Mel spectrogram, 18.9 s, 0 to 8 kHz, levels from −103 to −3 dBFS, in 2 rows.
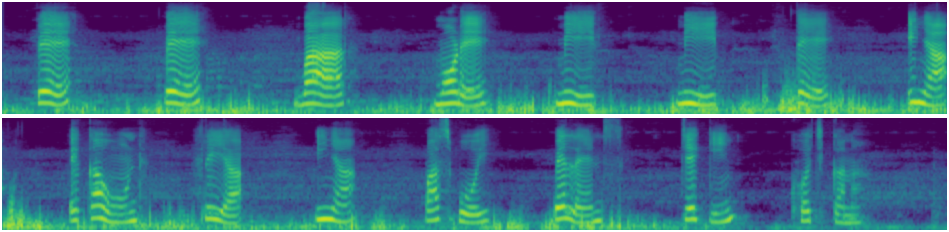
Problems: continuous background conversations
